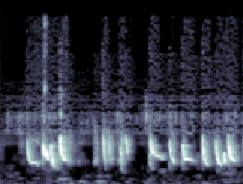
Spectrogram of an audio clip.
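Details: Indonesian endemic black-capped white-eye giving morning song: high twittering phrases of rapid falling chirps, grouped in quick runs with short gaps.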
